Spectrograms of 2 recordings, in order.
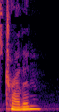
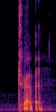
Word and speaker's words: Trevin: Somehow I feel like that can't be how you pronounce his name. I'm sure I'm going to figure it out one day. But Trevin Wax. That's how it is. Oh, it is Trevin? Trevin. Yes, he wrote a book that Ashley was reading that she learned about in the Gospel Coalition.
